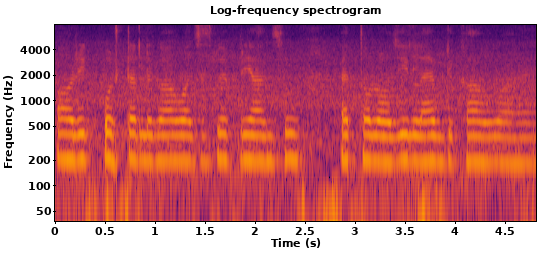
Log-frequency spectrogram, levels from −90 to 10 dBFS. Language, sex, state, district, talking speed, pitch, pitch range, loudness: Hindi, female, Uttar Pradesh, Lalitpur, 150 wpm, 195 Hz, 190-200 Hz, -18 LUFS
